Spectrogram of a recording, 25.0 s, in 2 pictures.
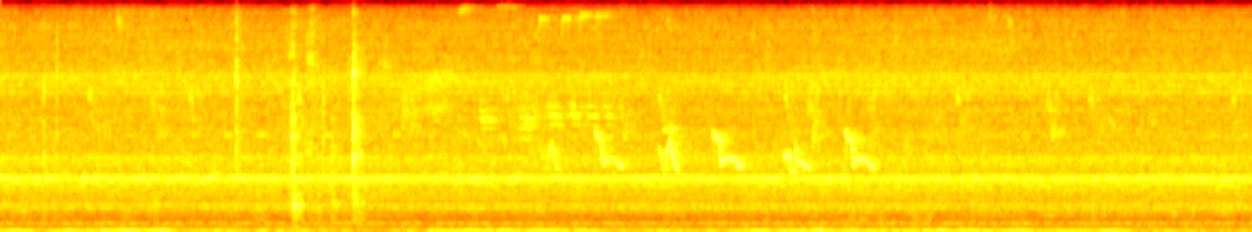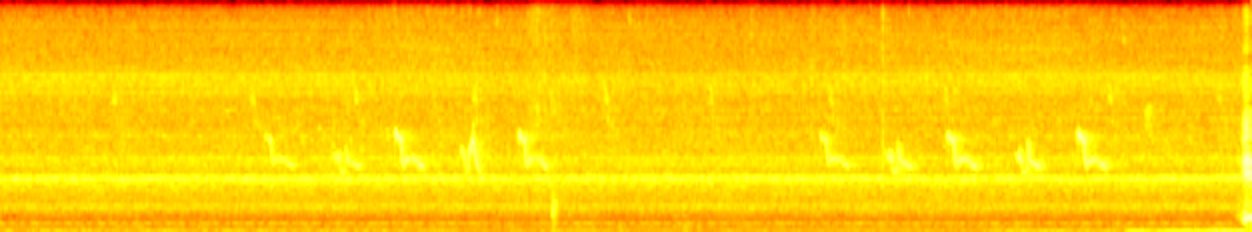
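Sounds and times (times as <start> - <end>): low rumble: 0.0 - 12.9, 22.6 - 25.0
faint steady hum: 0.0 - 25.0
songbird chirping: 1.8 - 8.9, 14.9 - 19.0, 20.6 - 24.3.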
